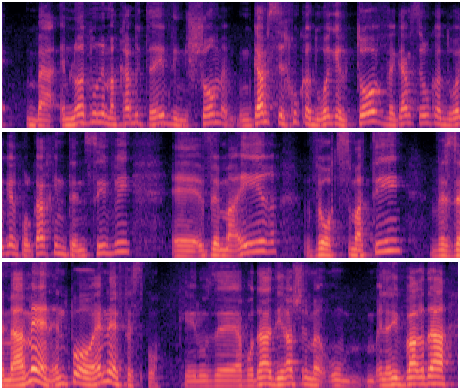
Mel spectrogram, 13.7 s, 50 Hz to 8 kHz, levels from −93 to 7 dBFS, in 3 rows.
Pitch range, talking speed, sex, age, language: 130-180 Hz, 150 wpm, male, 20-39, Hebrew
